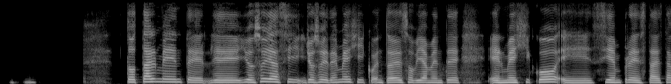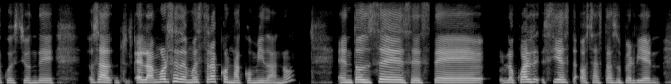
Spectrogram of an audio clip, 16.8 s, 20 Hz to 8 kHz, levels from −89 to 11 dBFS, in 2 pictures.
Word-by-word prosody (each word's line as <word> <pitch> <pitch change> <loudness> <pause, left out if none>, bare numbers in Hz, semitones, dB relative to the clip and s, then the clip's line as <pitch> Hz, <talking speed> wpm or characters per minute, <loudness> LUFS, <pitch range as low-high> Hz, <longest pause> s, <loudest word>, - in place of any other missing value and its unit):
Ujú. 205 +2 -18 1.2
Totalmente, 245 -4 -1
le 205 0 -2
yo 225 -1 -1
soy 275 +4 0
así. 245 -3 -2
Yo 225 +1 -2
soy 230 -1 -1
de 215 +1 -4
México, 235 -3 -5
entonces, 205 +1 -2
obviamente, 205 0 -3 0.4
en 200 0 0
México, 225 +4 0
eh, 175 0 -5
siempre 215 -1 -2
está 195 0 -3
esta 200 +2 -5
cuestión 185 0 -7
de 190 -2 -3 0.4
o 230 - -6
sea, 220 -3 +7
d 185 - -13 0.2
el 225 +1 +6
amor 240 +4 +6
se 295 - +2
demuestra 245 +1 +2
con 245 -6 -1
la 185 - 0
comida, 185 -3 -4
¿no? 250 - -7 0.5
Entonces, 225 0 +4
este, 190 -1 +2 0.2
lo 215 +1 -3
cual 240 0 +4
sí, 230 +2 +1
est 225 -2 -1
o 200 -1 -3
sea, 200 +2 -6
está 200 +2 -4
superbién 195 -1 -2
210 Hz, 145 wpm, -23 LUFS, 195-230 Hz, 1.2 s, sea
